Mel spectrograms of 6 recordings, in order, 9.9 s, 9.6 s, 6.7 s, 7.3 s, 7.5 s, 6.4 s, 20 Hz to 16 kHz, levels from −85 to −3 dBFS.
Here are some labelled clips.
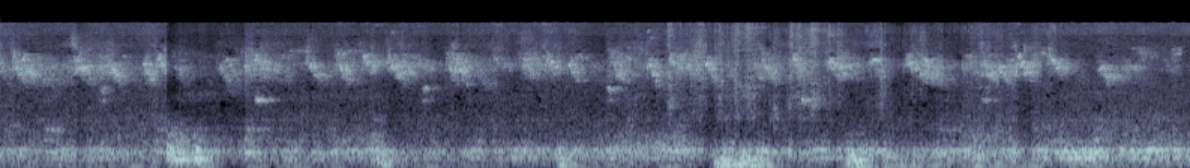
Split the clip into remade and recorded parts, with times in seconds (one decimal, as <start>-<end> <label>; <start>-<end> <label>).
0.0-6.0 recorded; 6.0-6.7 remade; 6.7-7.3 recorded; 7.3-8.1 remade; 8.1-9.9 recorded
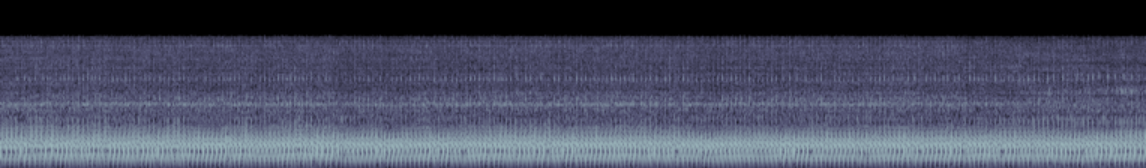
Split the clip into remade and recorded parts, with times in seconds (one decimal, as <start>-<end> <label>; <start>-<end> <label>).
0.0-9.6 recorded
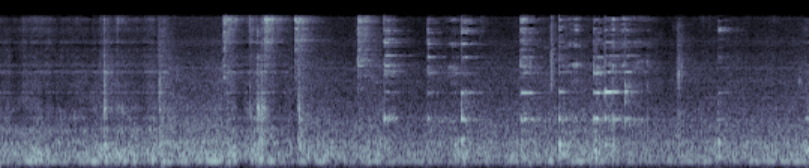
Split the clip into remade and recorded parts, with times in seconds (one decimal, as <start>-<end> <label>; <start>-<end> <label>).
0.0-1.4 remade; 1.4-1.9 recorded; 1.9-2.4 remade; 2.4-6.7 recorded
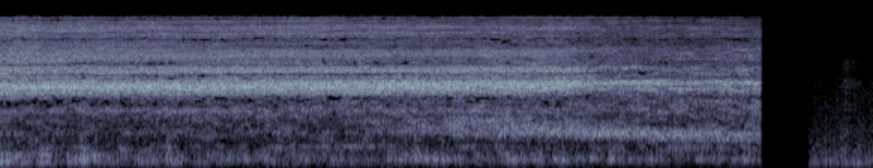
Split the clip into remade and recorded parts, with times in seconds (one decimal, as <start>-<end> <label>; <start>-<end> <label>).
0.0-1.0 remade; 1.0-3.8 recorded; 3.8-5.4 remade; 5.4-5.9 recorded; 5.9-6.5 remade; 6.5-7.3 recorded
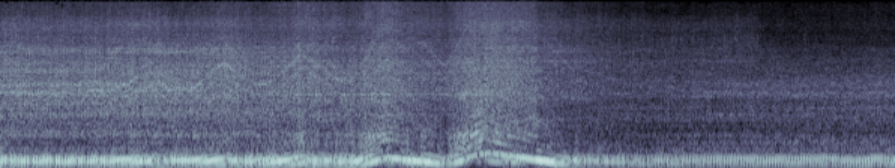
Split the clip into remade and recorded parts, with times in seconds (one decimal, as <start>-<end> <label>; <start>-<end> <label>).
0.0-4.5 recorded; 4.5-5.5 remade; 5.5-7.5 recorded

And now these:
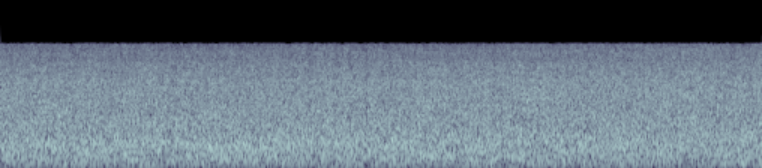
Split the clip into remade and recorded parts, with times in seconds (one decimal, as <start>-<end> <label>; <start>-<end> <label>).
0.0-6.4 remade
